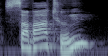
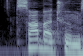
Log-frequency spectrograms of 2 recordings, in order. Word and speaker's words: sabbatum: Sabbatum, sabbati, Sabbatum sabbati, sorry, I put the emphasis on the wrong syllable, is Sabbath, comes from the Hebrew Shabbat, the Sabbath.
